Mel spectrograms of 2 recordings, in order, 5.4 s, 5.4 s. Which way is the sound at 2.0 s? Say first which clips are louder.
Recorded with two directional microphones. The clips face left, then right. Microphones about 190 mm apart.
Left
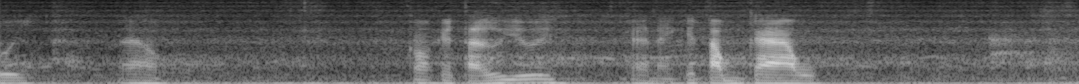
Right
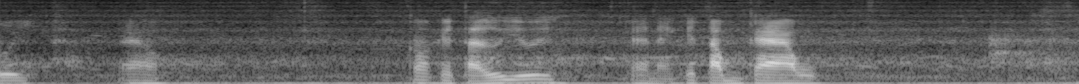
Right 5 dB; 35° right (ahead or behind).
